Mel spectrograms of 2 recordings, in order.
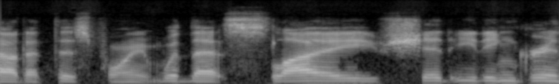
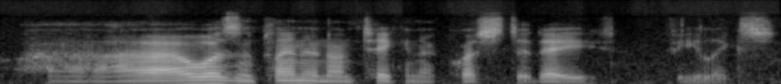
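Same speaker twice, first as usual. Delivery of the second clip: much quieter, softer delivery; 4 dB quieter than usual. Retelling a blushing elephant speaking to Felix, in a quieter voice. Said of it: "in a quieter voice".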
